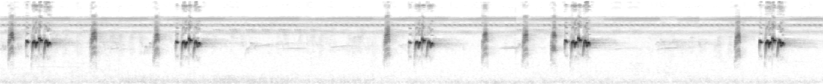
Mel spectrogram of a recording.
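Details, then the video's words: Albino Sooty-headed bulbul giving lively song: brief burbling whistled phrases repeated every two to three seconds, interspersed with crisp single high chip notes and short pauses, in an otherwise quiet setting. "kutilang albino gacor dor"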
